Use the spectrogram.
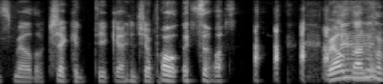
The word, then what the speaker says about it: chipotle: The full screen smelled of chicken tikka and chipotle sauce. Well done for pronouncing chipotle properly.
